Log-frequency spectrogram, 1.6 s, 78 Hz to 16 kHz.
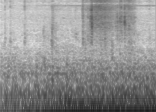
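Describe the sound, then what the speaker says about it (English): A Mercedes-AMG S63 pulls away, its engine a steady low rumble that swells slightly as the car gets moving, heard from inside the cabin with no talking. "Let's take off in the car and have some fun."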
